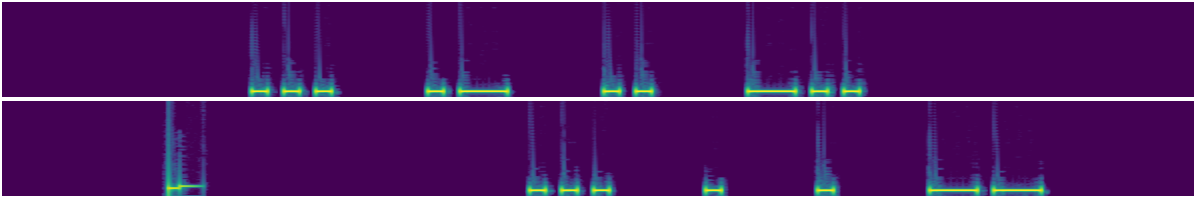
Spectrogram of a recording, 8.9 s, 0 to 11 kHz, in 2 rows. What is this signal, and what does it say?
Morse code, heard as a keyed tone, about 20 wpm, spaced as for 14 wpm, 700 Hz. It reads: SAID SEEM
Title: 2x Character Spacing - Top 500 Words - 20wpm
